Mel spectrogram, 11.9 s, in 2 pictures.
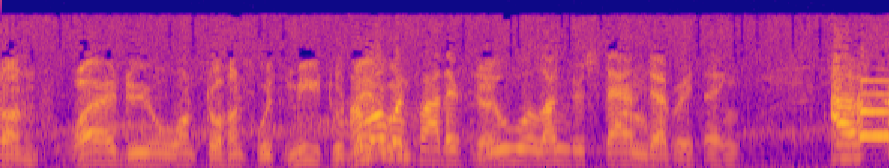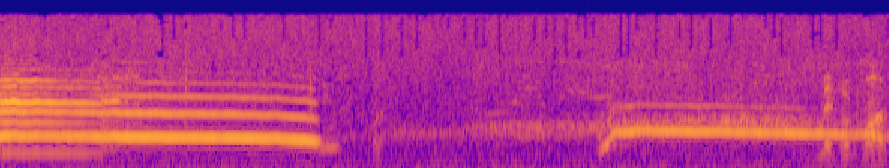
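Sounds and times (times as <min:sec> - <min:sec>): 
speech: 0:00.0 - 0:06.7
human voice imitating a wolf's howl: 0:05.6 - 0:08.4, 0:09.9 - 0:11.8.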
